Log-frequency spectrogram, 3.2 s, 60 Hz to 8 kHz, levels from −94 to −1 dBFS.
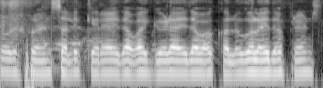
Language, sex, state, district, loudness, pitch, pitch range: Kannada, male, Karnataka, Raichur, -15 LUFS, 145 Hz, 140-145 Hz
